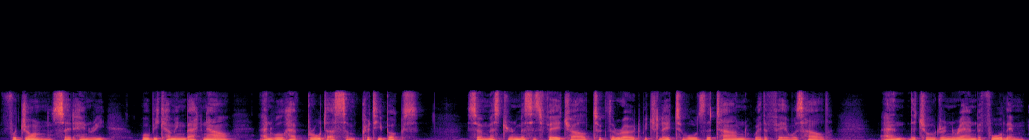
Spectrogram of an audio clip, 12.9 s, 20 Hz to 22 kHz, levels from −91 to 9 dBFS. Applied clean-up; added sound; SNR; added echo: none; none; none; none.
